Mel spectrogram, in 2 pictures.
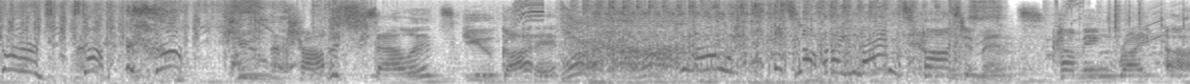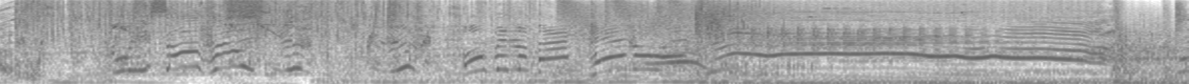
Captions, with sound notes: Robot arms, stop. Stop! Two chopped salads? You got it. [screaming] No, that's not what I meant! Condiments, coming right up. Lisa, help! [grunting] Open the back panel and-! [screaming]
